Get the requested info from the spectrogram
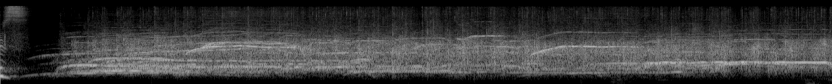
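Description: A small seated theatre audience of about 118 people clapping and cheering, with many overlapping whoops, starting about half a second in. It is a fairly modest response, which the host finds not loud enough.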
